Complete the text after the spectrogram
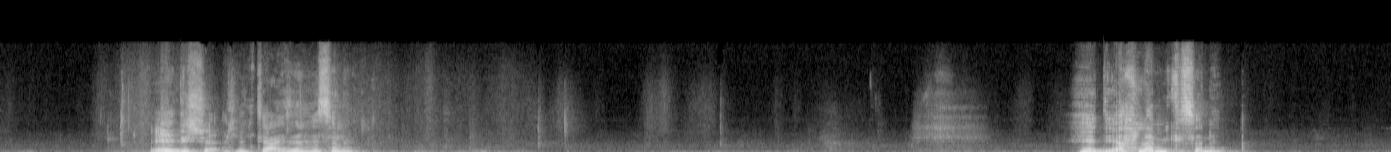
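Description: An elderly man speaks forcefully, close by.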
